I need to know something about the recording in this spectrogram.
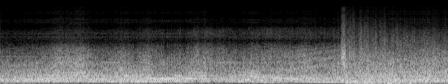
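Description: An aircraft engine drones overhead, its pitch dropping as it passes.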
